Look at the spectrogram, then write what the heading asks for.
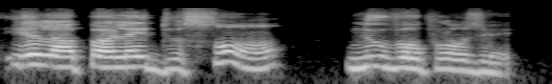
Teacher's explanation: We're going to have a vowel that's going to be in front of an N, so it's going to be a nasal sound.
